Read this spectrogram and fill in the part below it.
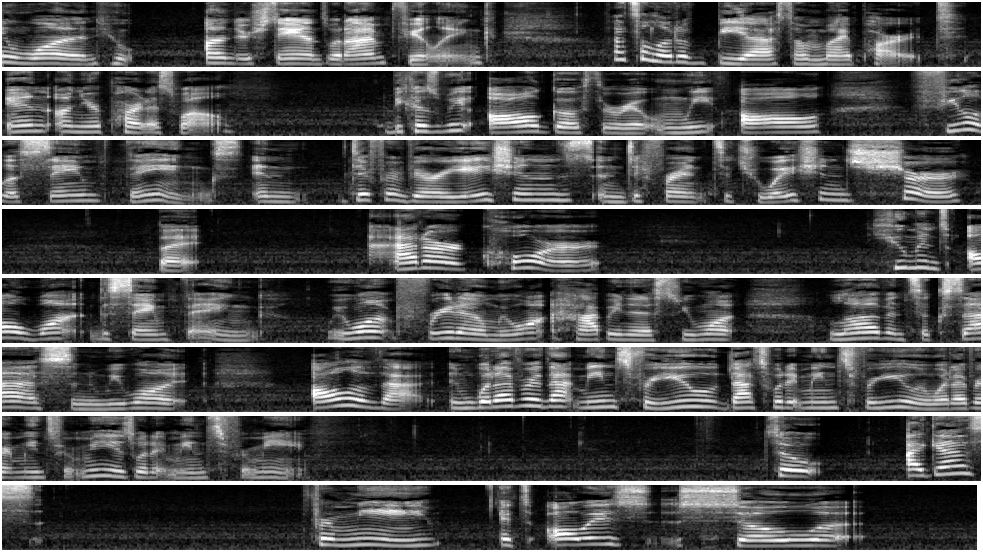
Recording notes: I sit down in my car before going to work, with no notes, nothing-- just me talking to you guys.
